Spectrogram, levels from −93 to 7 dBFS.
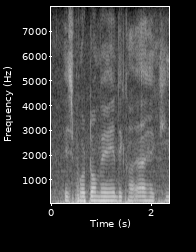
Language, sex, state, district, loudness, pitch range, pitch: Hindi, male, Haryana, Charkhi Dadri, -16 LUFS, 160-170 Hz, 165 Hz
